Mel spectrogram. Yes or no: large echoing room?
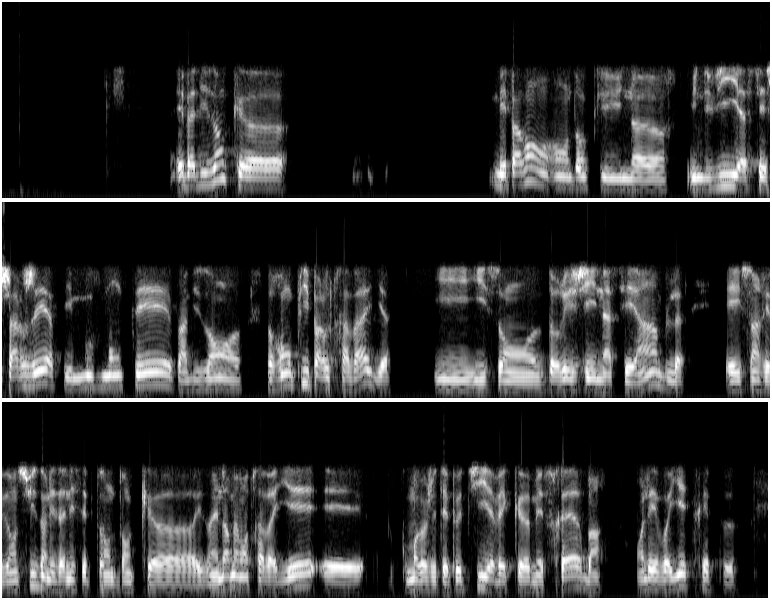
no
